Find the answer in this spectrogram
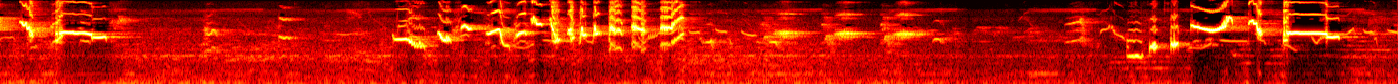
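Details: Oriental magpie-robin (kacer) roused by provocation, pouring out its learned fill song (isian): clear whistled phrases, a fast series of sharp repeated chips, softer warbling, then strong up-slurred whistles near the end.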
